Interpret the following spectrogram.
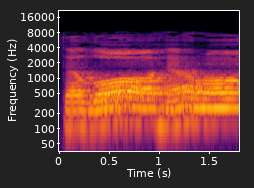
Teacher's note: റാ ളാഹ് അലിഫ് വീണ്ടും റാഹ് അലിഫ് ഇവിടെയൊക്കെ തഫ്കീം കൊടുത്ത് തടിപ്പിച്ച് സ്വരഭാരത്തോടെ ഉച്ചരിക്കുക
